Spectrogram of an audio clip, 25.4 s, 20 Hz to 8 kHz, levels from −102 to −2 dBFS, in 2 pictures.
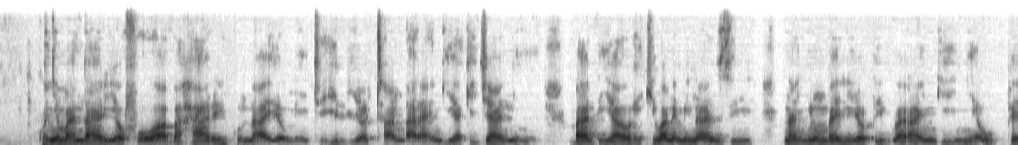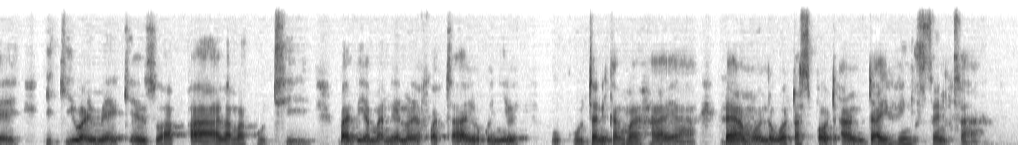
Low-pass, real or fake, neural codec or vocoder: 7.2 kHz; fake; vocoder, 22.05 kHz, 80 mel bands, HiFi-GAN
